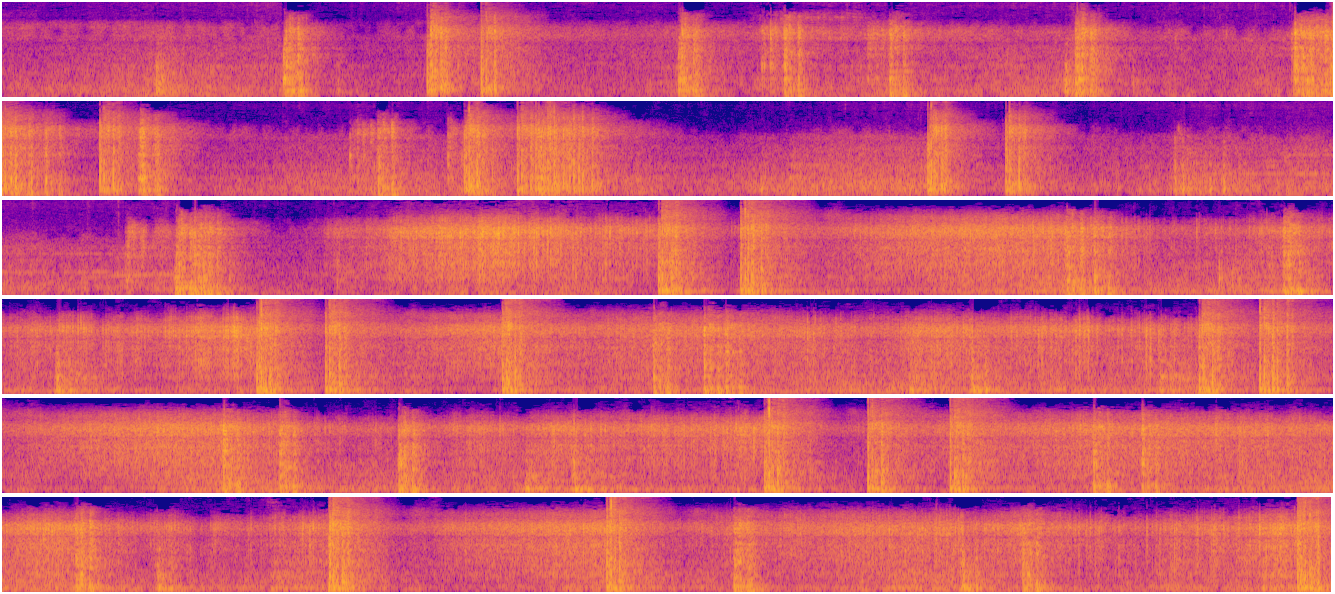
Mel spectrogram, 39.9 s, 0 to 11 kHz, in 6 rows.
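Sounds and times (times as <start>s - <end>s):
steady rushing hiss: 0.0s - 39.9s
firework shells bursting: 39.5s - 39.9s.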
